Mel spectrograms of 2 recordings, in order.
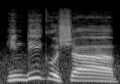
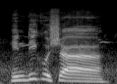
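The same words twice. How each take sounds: The two takes are said the same way.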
